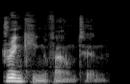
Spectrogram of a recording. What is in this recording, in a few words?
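"drinking fountain", British English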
